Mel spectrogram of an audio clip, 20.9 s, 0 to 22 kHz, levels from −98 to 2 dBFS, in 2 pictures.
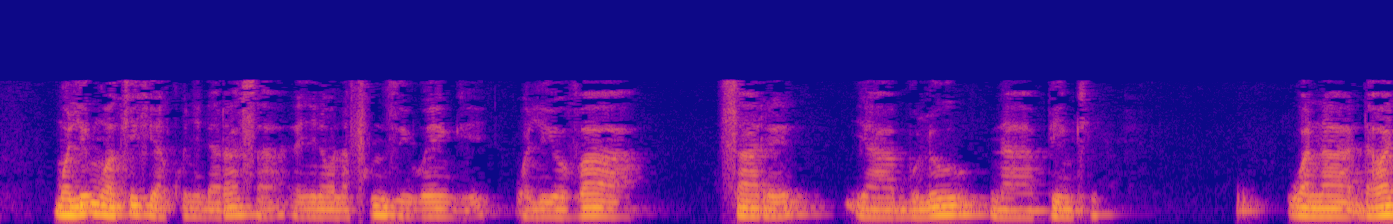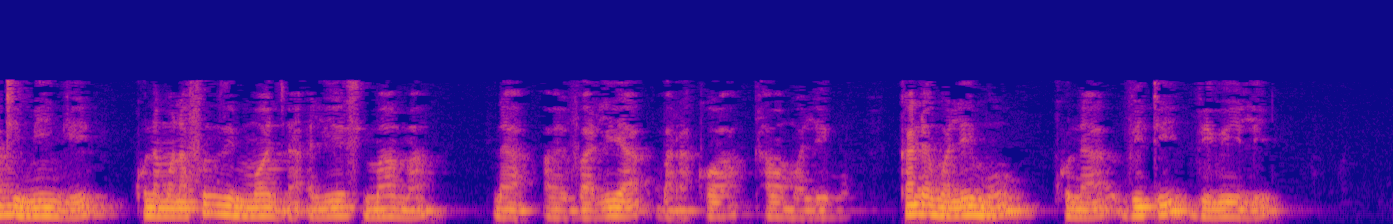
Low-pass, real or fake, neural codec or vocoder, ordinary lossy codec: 7.2 kHz; real; none; MP3, 24 kbps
